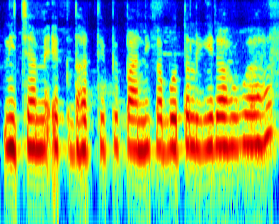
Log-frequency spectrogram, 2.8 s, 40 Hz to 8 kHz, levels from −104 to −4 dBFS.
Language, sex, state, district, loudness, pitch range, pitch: Hindi, female, Bihar, West Champaran, -15 LUFS, 240-255 Hz, 245 Hz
